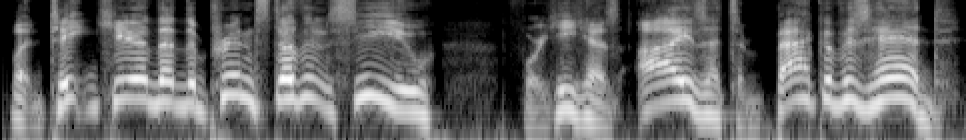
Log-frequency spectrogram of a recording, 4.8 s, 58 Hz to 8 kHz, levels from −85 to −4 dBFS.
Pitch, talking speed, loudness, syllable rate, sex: 190 Hz, 235 wpm, -19 LUFS, 4.6 syllables/s, male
